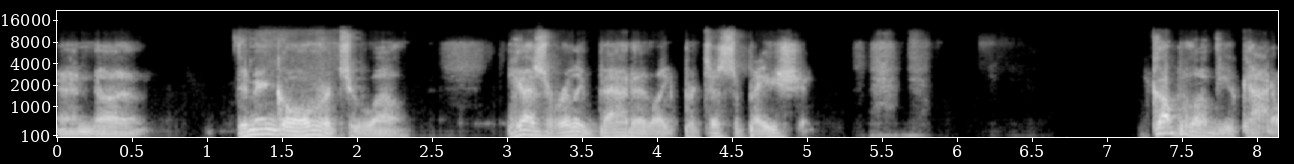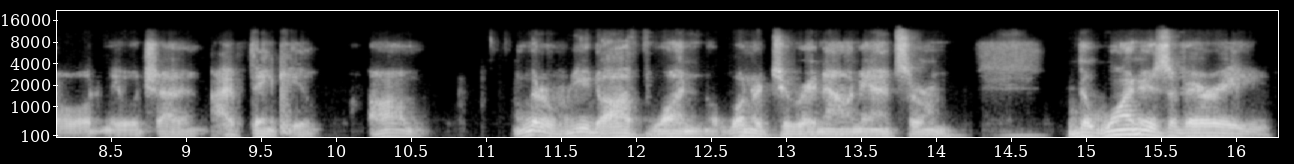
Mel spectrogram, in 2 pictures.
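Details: Adult man two years after total laryngectomy for cancer with radiation and chemotherapy, breathing through a neck stoma and speaking with a tracheoesophageal puncture voice prosthesis and an HME: tracheoesophageal speech.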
